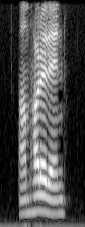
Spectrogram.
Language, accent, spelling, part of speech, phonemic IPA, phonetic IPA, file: Armenian, Eastern Armenian, ամհարերեն, noun / adverb / adjective, /ɑmhɑɾeˈɾen/, [ɑmhɑɾeɾén], Hy-ամհարերեն.ogg
- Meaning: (noun) Amharic (language); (adverb) in Amharic; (adjective) Amharic (of or pertaining to the language)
